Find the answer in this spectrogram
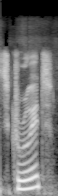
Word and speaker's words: Skrwt: w squir i i I think they want they want they want to pronounce It screw it but okay I get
